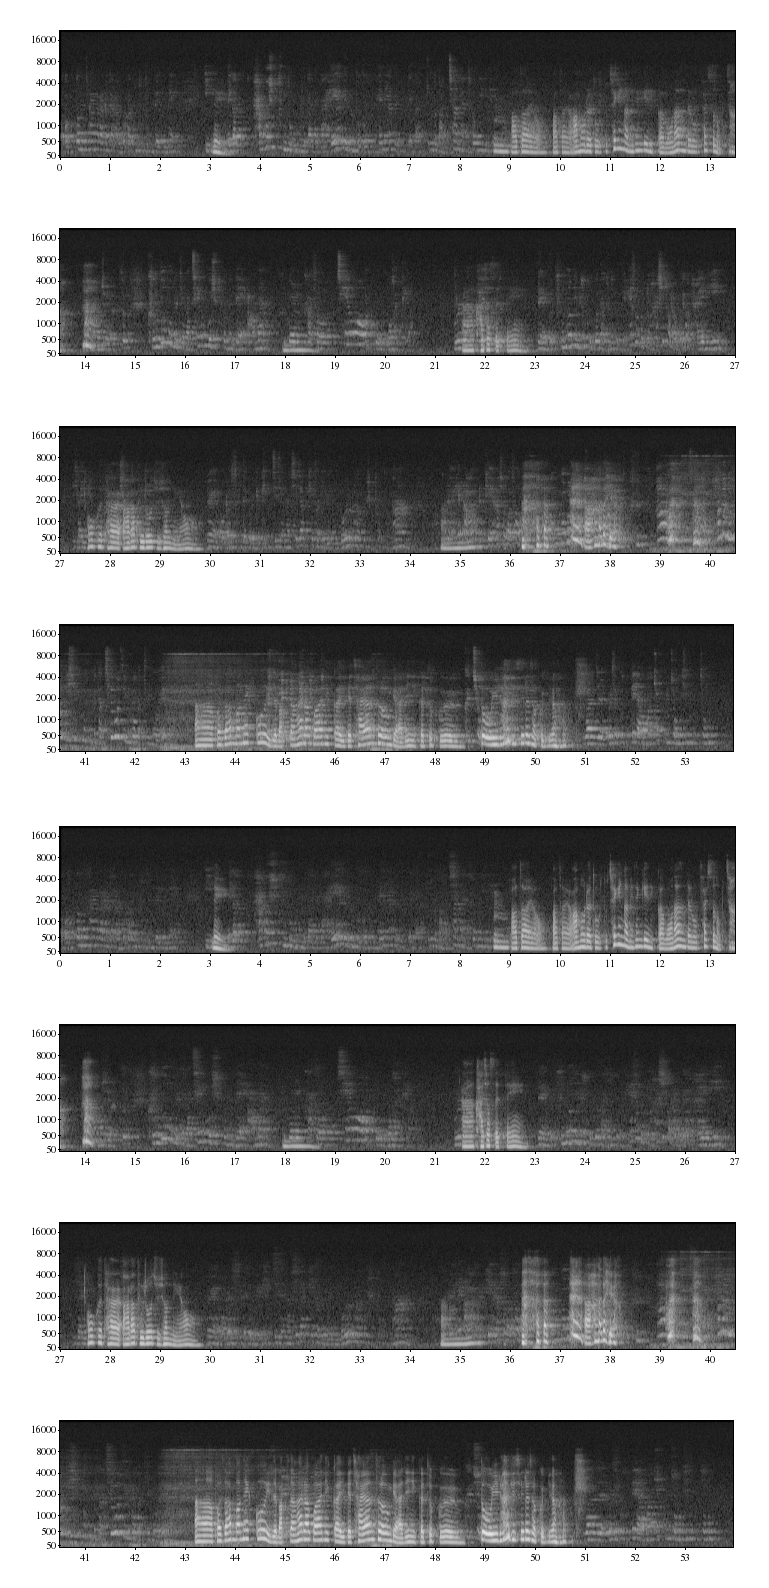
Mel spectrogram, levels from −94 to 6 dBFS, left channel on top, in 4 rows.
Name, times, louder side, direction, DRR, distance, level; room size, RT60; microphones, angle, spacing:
voice 1, 0.0-3.6 3.8-9.1 10.7-10.9 11.6-12.1 14.1-20.6 21.4-22.4 23.0-26.7 27.0-28.3 28.7-29.0 29.9-36.3 36.8-42.7 44.6-45.8 48.6-49.7 50.9-53.5, left 2 dB, 75° left, -3 dB, 5.0 m, -42 dB
voice 2, 8.7-13.6 13.9-14.2 18.0-18.5 21.5-22.1 22.4-22.9 27.5-29.8 34.6-35.4 36.2-36.8 37.2-38.1 39.1-39.3 39.6-39.8 43.2-48.6 48.9-51.0, right 6 dB, 65° right, 11 dB, 0.4 m, -20 dB
sound 1, 36.3-37.9 38.2-38.3 38.6-45.8 46.1-47.5, right 1 dB, 35° right, 4.5 m, -43 dB
15.0 x 11.5 x 3.4 m, 1.1 s
head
